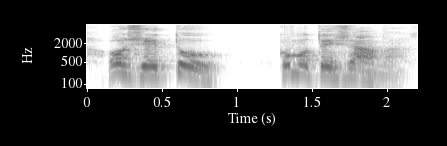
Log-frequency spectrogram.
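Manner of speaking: imperious, commanding, high pitched. A storyteller voices a roman centurion calling to a man: shouting with projected voice. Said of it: "con voz imposta la voz, y le grita".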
